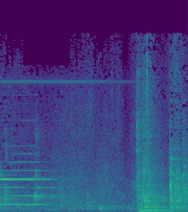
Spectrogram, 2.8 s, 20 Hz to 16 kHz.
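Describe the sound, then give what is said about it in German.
A short electronic doorbell chime rings, its tone fading out, followed after a quiet pause by the rattle and clunk of a front door being opened, during door-to-door election canvassing in a quiet residential area in the south of Neukölln on a Tuesday afternoon shortly after 5 pm. “Und dann geht das an Türen klingeln los.”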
